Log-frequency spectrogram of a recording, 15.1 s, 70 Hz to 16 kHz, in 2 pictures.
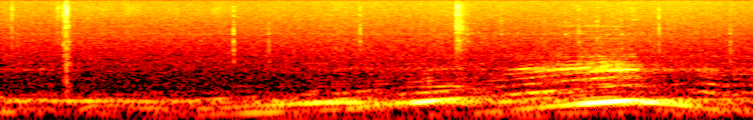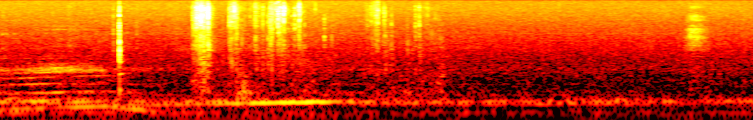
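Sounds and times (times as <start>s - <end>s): vehicle engine revving: 2.0s - 12.0s.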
